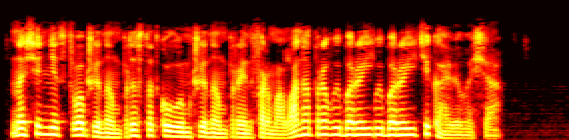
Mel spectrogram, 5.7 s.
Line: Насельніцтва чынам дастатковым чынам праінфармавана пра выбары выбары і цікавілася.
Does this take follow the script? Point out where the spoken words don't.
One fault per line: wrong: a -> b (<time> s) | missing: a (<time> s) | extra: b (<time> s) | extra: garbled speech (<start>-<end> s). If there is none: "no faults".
no faults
